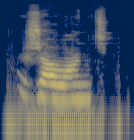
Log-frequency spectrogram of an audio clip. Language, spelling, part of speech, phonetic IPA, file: Polish, żołądź, noun, [ˈʒɔwɔ̃ɲt͡ɕ], Pl-żołądź.ogg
